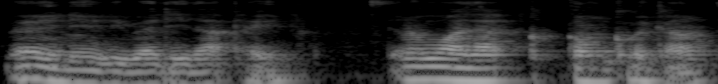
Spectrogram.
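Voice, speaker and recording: A man's voice: lowish voice, fairly even intonation, a little fast, gravelly, dark tone, soft background music. A man vlogging casually as he works on a bonsai, talking himself through each step with a lot of hesitant ums. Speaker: crafting vlogger. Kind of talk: casual talk while working on a bonsai. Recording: roomy echo.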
